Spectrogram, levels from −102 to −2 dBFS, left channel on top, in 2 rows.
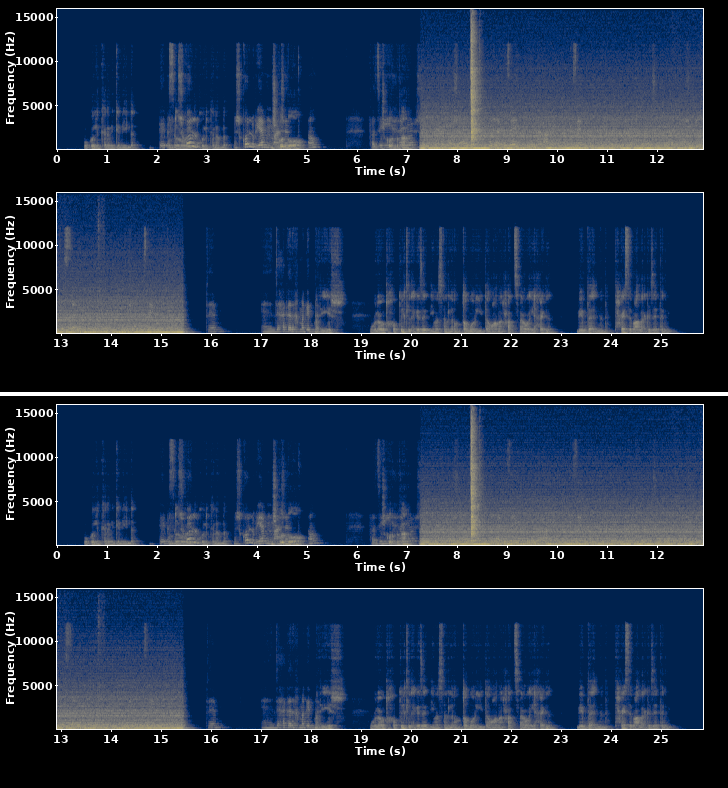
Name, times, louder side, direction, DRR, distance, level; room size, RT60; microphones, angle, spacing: voice 1, 0.5-1.6 2.2-3.4 4.3-4.9 6.5-7.1 18.1-18.7 19.2-22.8 23.3-25.2, equal, 30° left, 0.8 m, -49 dB
voice 2, 2.0-2.9 3.5-4.6 5.0-5.2 6.0-7.2 7.6-10.5 10.8-13.5 14.2-14.9 15.9-16.2 17.0-18.3 23.4-23.7, left 3 dB, 80° left, 1.1 m, -52 dB
sound 1, 7.3-15.5, left 2 dB, 5° left, 0.3 m, -35 dB
7.8 x 2.9 x 2.3 m
head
